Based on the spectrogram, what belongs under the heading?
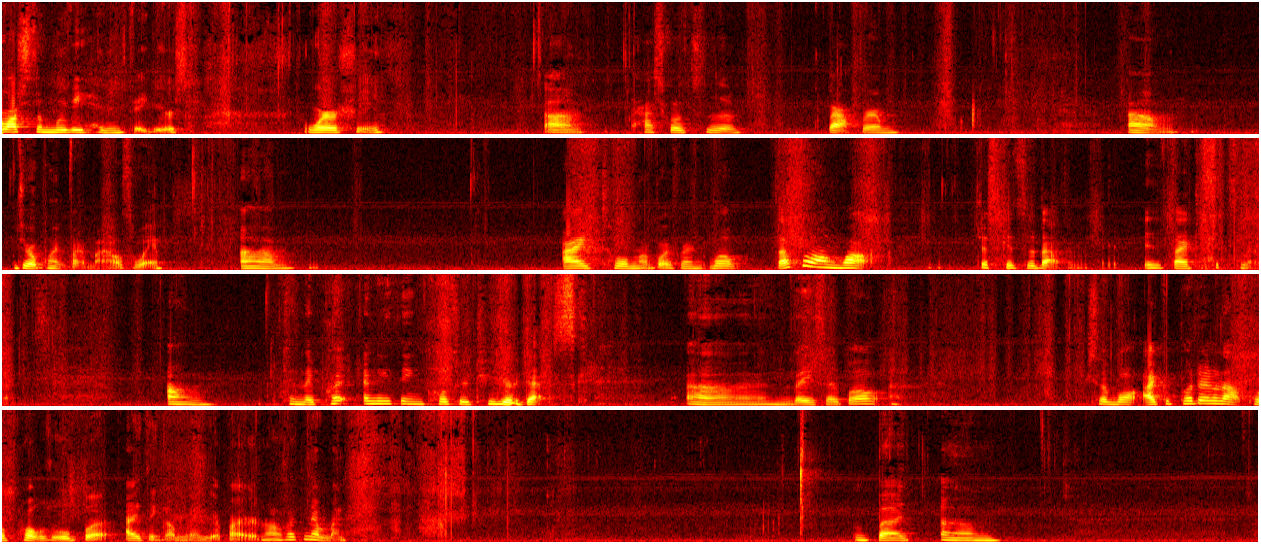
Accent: Midwest, United States; I'm also from the Midwest

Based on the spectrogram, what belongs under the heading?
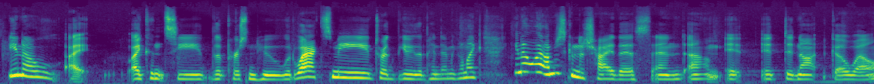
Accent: Los Angeles, California, United States; I grew up in West

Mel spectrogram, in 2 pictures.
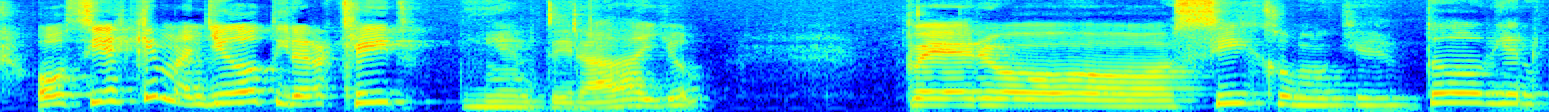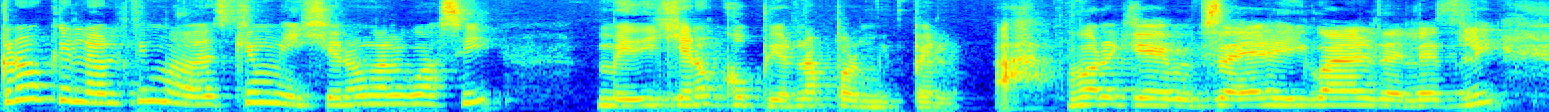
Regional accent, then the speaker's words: Panama; Y yo les decía que era de Panamá. Y era como que Panamá, pero Panamá, Florida. Y yo, no, soy de Centroamérica

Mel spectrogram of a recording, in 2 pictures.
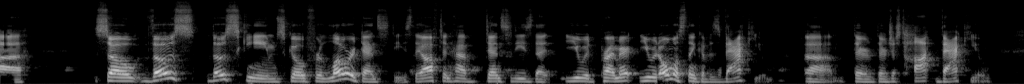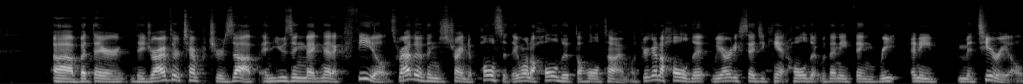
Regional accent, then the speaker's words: Montana, United States; moved away as an adult; also born or lived in Idaho; I grew up in Montana, which is a state with nothing nuclear except for bombs.

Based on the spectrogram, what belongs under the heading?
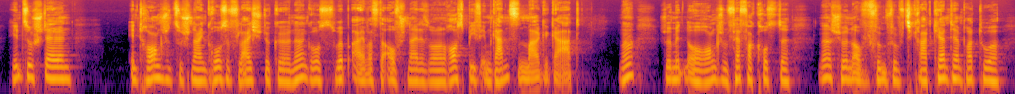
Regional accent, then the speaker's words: Cologne, North Rhine-Westphalia, Germany; Ich komme aus Köln ja.

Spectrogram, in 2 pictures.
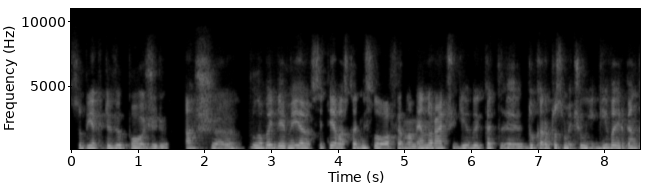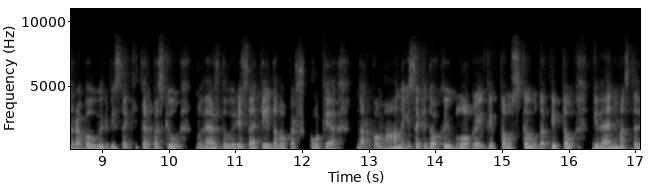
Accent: Lithuania

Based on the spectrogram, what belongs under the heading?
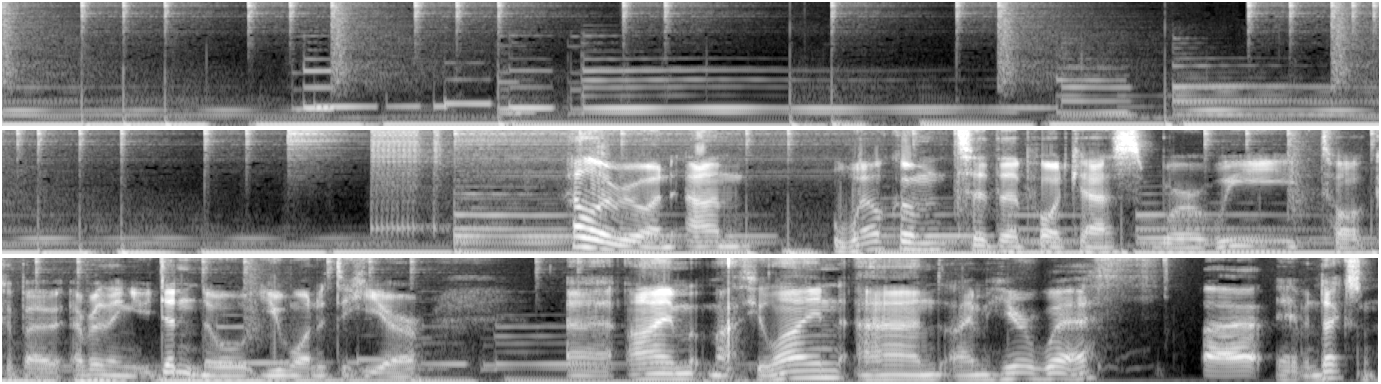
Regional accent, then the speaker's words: Scotland, United Kingdom; We are two guys from Scotland

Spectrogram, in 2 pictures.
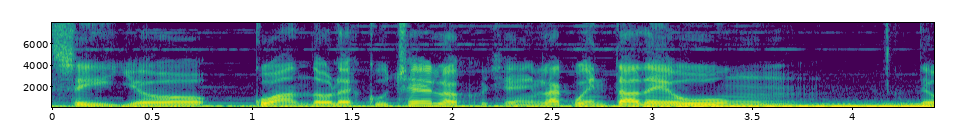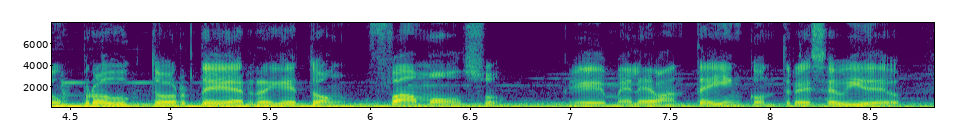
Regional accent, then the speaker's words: Vega Baja, Puerto Rico; Había tapón para, para janguear acá en, mi pueblito, en Vega Baja.

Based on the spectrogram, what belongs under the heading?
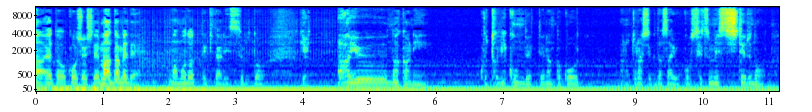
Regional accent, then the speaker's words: Tagawa, Fukuoka, Japan; 福岡県田川市出身

